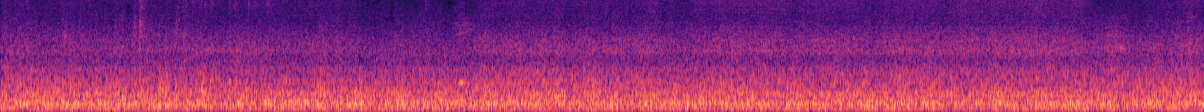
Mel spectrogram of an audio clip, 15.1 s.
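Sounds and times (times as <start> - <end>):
electric train running noise: 6.0 - 15.0.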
